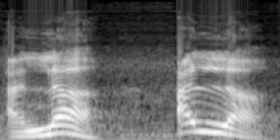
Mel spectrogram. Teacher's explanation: Hilangkan nun dalam sebutan lam. Masuk secara sepenuhnya. Asyhadu Allah diidghamkan tanpa dengung.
